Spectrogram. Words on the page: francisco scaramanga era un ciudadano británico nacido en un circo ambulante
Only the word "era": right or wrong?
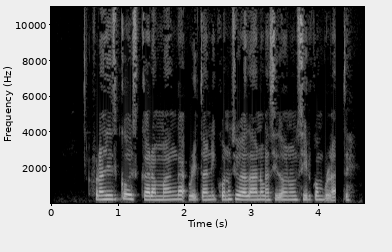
wrong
